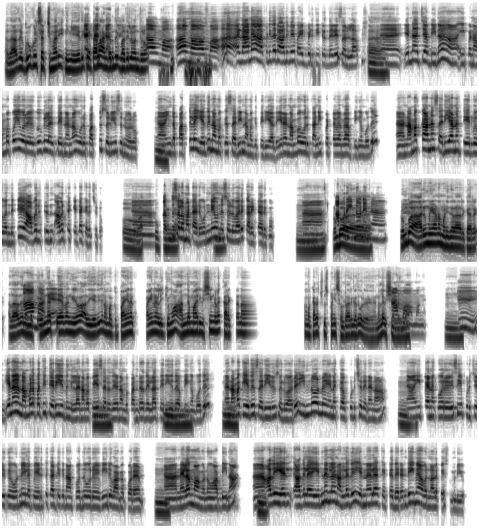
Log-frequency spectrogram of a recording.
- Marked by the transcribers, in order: in English: "Google search"; laughing while speaking: "ஆமா. ஆமாமா. அ நானா அப்படி தான் நானுமே பயன்படுத்திட்டு இருந்தேனே சொல்லாம்"; laughing while speaking: "அங்க இருந்து பதில் வந்துரும்"; other noise; in English: "Google"; "தேடுனோனா" said as "தேனனா"; in English: "சொல்யூஷன்"; surprised: "ஓ! அ சூப்பருங்க"; joyful: "ரொம்ப ரொம்ப அருமையான மனிதரா இருக்காரு"; other background noise; in English: "சூஸ்"; trusting: "ம் ஏன்னா, நம்மள பத்தி தெரியுதுங்கல்ல … அவர்னால பேச முடியும்"
- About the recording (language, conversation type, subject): Tamil, podcast, ஒரு உறவு முடிந்ததற்கான வருத்தத்தை எப்படிச் சமாளிக்கிறீர்கள்?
